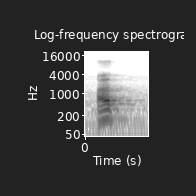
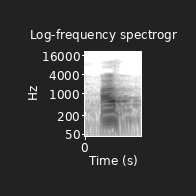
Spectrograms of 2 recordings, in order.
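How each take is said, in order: First: The t ends with a small, clear puff. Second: The t ends with a strong, heavy puff. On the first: The speaker calls it right. "Lebih jelas anginnya daripada uh, ketika berharokat" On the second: The speaker calls it wrong. "Yang salah apa? Terlalu besar"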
